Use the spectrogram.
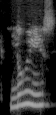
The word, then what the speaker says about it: Lewis: de enlace viene la estructura de lewis o de louis que en realidad es la pronunciación louis lo que hizo fue dar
